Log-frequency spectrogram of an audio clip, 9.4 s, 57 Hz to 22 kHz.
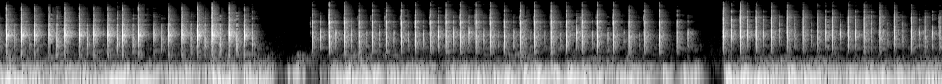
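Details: Full typing test, lubed KNC Keys Tofu Linear (R2) all-nylon long-pole switches in a Freebird60 (gummy O-ring mount, POM plate, silicone dampener, polyfil): fast, even, crisp, deep clacks with short pauses, no scratch or ping. Normal keyboard typing.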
